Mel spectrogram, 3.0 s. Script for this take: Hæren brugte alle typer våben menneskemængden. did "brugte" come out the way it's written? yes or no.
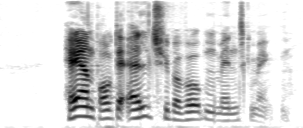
yes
